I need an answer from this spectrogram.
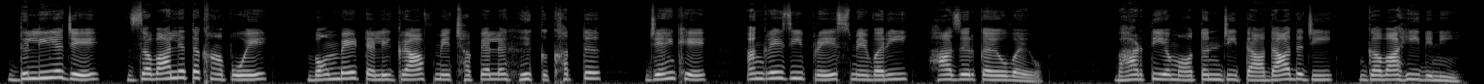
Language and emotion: Sindhi, neutral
